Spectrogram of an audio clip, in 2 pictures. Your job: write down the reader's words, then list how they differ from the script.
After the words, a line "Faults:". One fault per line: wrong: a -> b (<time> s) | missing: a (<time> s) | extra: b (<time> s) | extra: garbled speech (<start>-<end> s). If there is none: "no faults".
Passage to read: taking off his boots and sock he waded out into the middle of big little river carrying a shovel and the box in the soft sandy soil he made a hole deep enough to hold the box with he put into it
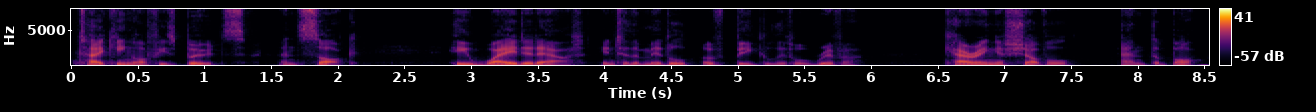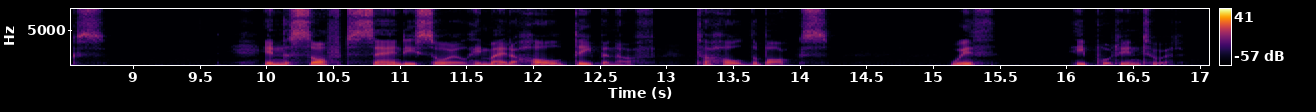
taking off his boots and sock he waded out into the middle of big little river carrying a shovel and the box in the soft sandy soil he made a hole deep enough to hold the box with he put into it
Faults:
no faults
